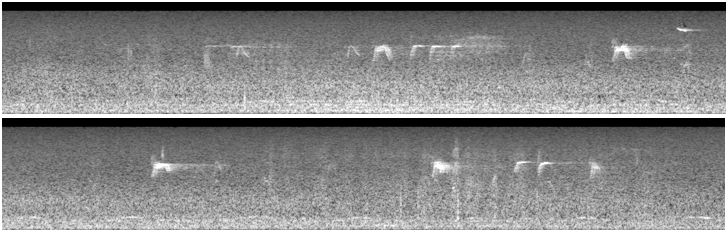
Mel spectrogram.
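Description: Small bird chirping: short, high chirps in little clusters every couple of seconds, over a faint steady background hum.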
